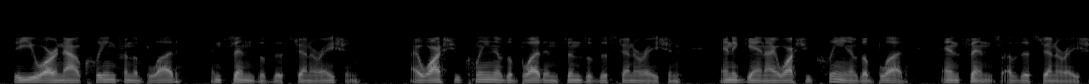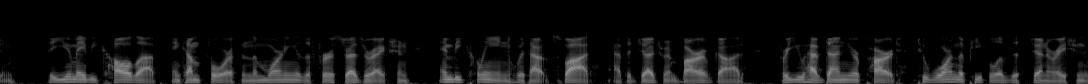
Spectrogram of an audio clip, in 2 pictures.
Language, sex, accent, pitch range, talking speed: English, male, American, 90-105 Hz, 220 wpm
